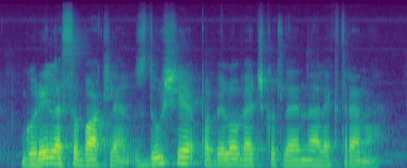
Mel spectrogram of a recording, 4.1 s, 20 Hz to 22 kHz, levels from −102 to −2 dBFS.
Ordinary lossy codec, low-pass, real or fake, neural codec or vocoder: none; 19.8 kHz; real; none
